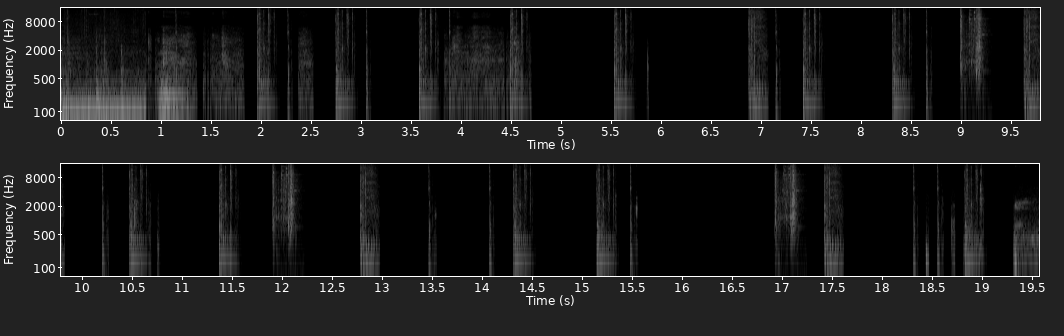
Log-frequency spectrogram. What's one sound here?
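Short electronic menu blips click again and again.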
